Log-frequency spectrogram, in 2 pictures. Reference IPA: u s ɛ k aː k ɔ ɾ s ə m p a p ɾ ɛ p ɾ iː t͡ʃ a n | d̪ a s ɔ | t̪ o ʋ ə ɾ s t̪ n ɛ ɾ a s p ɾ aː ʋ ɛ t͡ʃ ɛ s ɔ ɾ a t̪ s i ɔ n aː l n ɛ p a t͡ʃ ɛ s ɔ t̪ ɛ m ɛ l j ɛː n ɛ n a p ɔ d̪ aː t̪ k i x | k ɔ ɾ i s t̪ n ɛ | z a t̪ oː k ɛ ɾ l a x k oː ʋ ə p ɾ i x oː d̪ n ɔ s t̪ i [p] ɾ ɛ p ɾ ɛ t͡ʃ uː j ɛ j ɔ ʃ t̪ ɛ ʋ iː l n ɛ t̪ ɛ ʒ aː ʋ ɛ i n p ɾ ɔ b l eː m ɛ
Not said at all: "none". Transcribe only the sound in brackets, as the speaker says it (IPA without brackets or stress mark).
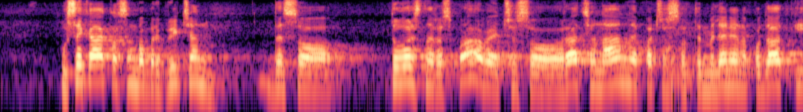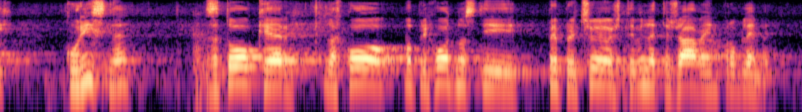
p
